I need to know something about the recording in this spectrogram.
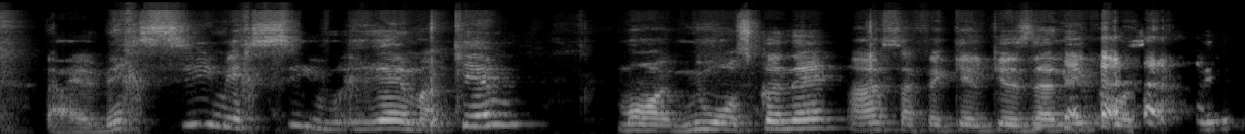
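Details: Adult speaker, interview; Typical adult speech.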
